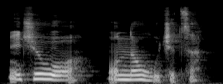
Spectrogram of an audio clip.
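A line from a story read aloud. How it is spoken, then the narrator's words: Gruff mutter. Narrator (Russian): буркнула она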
